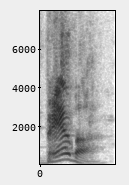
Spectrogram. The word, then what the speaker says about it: Bama: It's Bama for Alabama.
